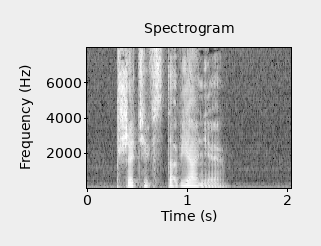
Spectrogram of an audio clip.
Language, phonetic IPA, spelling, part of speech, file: Polish, [ˌpʃɛt͡ɕifstaˈvʲjä̃ɲɛ], przeciwstawianie, noun, Pl-przeciwstawianie.ogg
